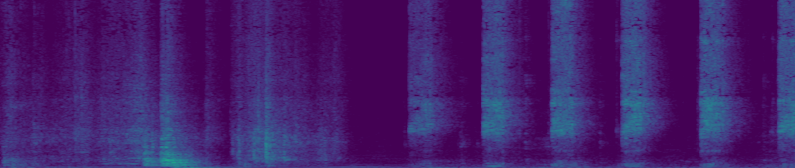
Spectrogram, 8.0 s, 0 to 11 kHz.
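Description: Short rasping strokes, six in a row about 0.7 seconds apart from about four seconds in, made by hand work on an old roller blind's wall bracket as the blind is taken down. Fainter handling knocks and rubbing come before them.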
